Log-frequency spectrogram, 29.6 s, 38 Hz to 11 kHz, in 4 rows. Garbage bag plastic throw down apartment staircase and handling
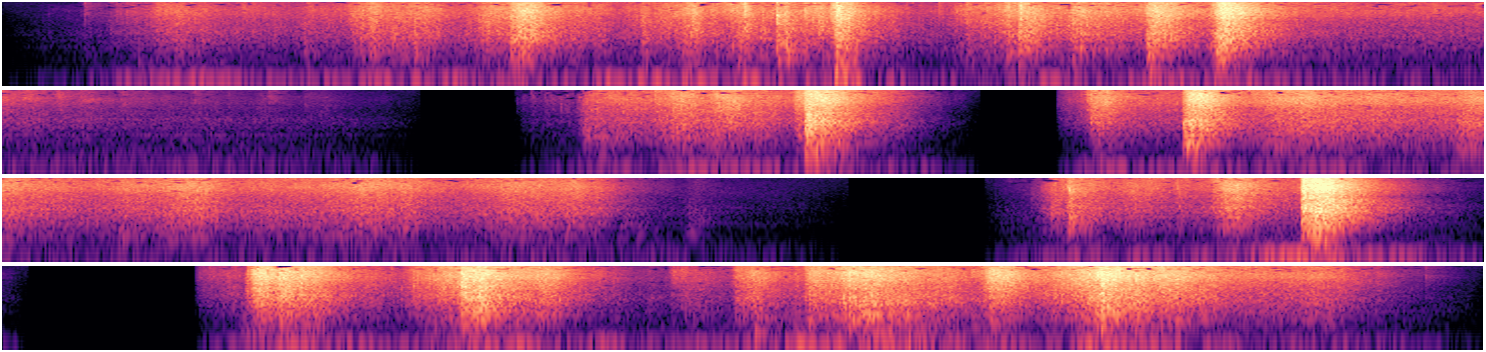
0.4 7.8, 10.2 12.0, 12.8 18.0, 20.0 22.0, 23.3 29.4

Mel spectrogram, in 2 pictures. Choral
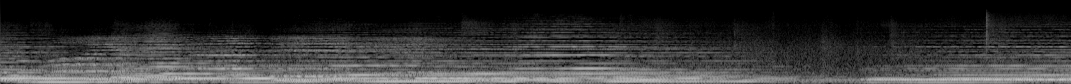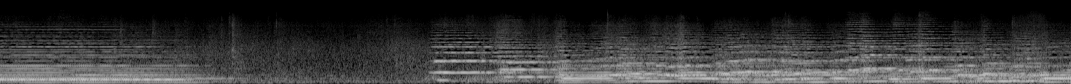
0.0 7.5, 15.1 21.4

